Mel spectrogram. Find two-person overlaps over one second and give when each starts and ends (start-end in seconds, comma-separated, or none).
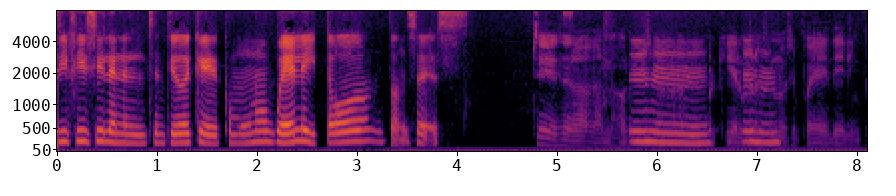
5.7-7.2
